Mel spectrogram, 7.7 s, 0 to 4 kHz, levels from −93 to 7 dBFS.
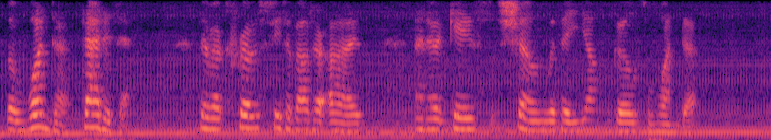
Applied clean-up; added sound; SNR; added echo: none; Engine starting; 9 dB; reverberation time 0.2 s.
